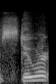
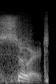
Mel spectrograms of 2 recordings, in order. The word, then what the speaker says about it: Sewart: Now, was his last name Stewart or Sewart? Sewart.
